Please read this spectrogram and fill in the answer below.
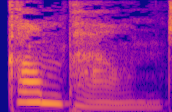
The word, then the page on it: compound: anglais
